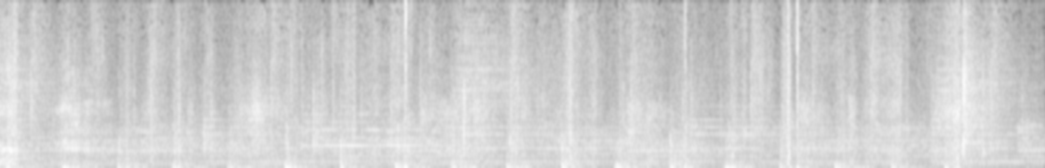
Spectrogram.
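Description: Background music with a series of soft, regular thuds from sneakers landing on a wooden floor as a person hops in place; the landings stop shortly before the end.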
